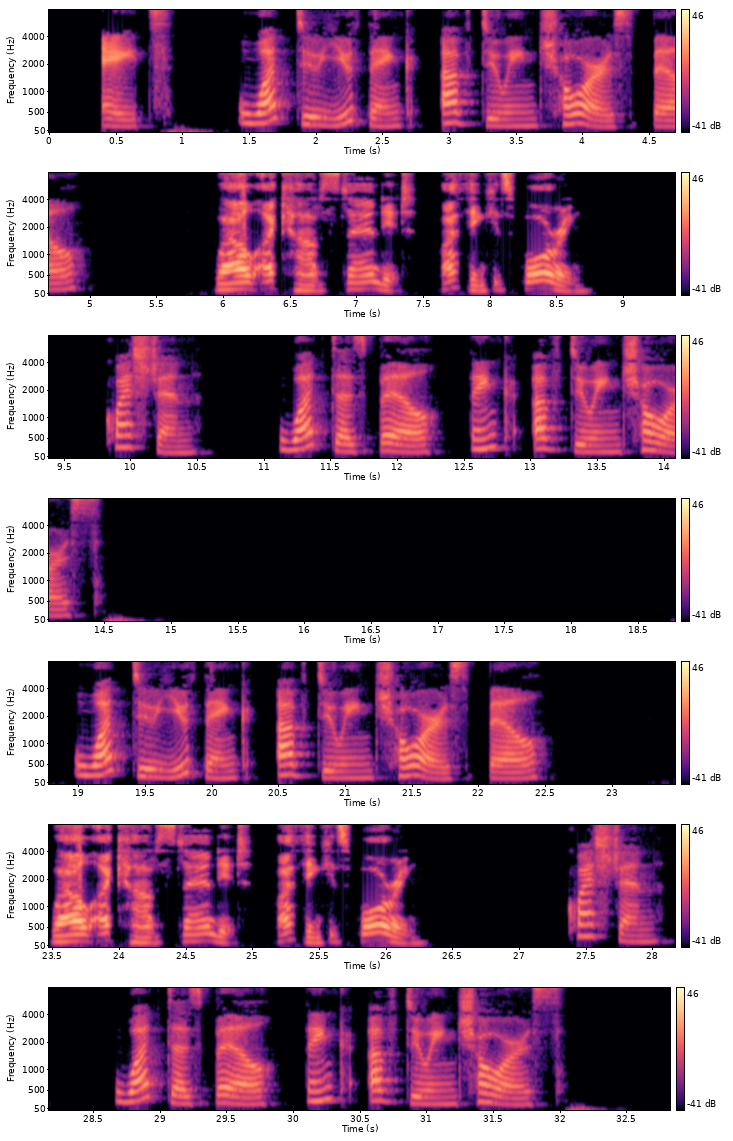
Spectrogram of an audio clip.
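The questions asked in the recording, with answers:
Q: what does Bill think of doing chores?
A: He can't stand it; it's boring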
